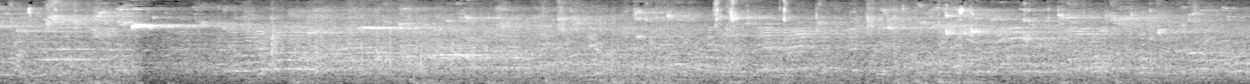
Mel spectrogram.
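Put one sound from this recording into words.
Players shout and call to each other across an outdoor field at a distance.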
